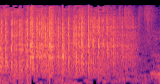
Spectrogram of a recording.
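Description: Dice roll across a table, a quick flurry of small hard clattering clicks rattling densely for a second and a half before tapering off.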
